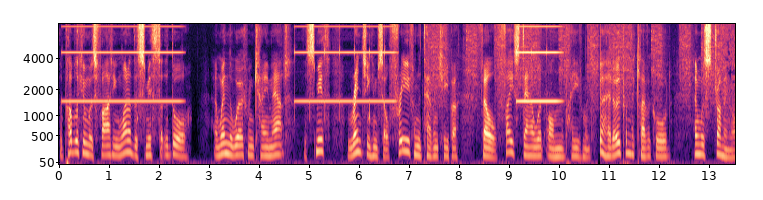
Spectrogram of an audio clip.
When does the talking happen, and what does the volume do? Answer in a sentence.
You can hear the talking from 0.0 to 13.4 s, at a steady volume.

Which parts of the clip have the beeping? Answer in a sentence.
The beeping can be heard from 0.1 to 2.5 s, from 4.7 to 6.8 s and from 9.1 to 10.1 s.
